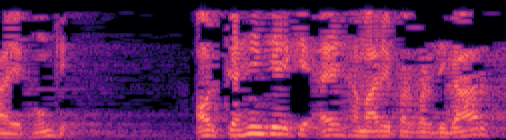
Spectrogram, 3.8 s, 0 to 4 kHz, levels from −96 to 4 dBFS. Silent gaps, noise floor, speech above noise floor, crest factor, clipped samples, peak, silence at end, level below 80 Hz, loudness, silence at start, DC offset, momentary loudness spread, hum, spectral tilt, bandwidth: none; -57 dBFS; 33 dB; 20 dB; under 0.1%; -4 dBFS; 0 s; -64 dBFS; -22 LUFS; 0 s; under 0.1%; 11 LU; none; -9.5 dB/octave; 3.9 kHz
